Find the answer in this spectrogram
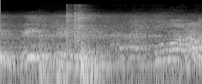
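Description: Faint voices in a quiet room over a low steady hiss, with one short knock a little under a second in.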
